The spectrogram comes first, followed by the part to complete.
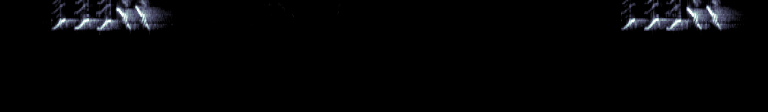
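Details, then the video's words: A double-collared seedeater repeats its tui tui song, used to excite and tutor other seedeaters. Two identical phrases, each of six quick, high, rising whistles ending in slurred notes, come about six seconds apart with light hiss between them. "COLEIRO TUI TUI PARA ESQUENTAR COLEIRO, MELHOR TUI TUI PARA MESTRE PAPA CAPIM"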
